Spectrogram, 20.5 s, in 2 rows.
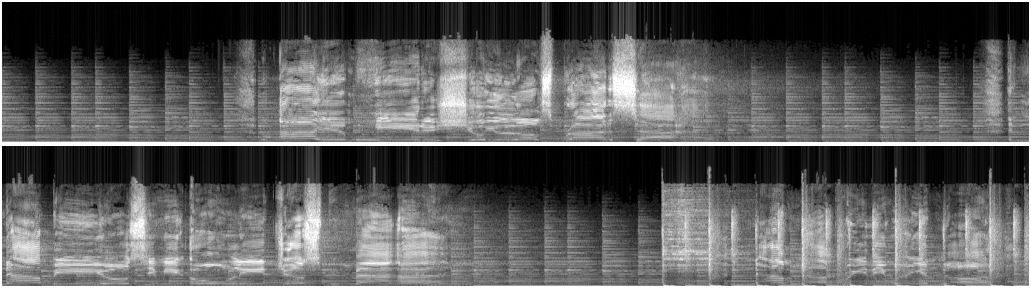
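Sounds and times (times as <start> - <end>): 
house music grooves: 0.0 - 2.0, 15.0 - 20.5.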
